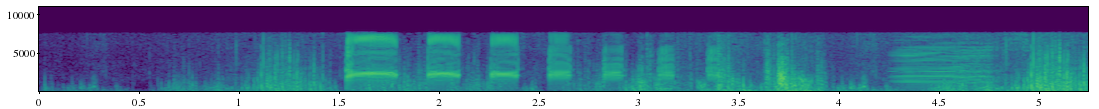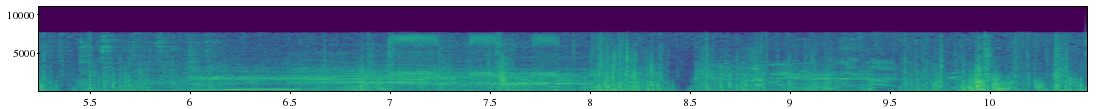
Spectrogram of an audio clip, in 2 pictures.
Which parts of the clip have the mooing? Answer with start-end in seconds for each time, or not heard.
4.2-9.9.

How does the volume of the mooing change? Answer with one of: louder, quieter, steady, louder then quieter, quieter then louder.
louder then quieter.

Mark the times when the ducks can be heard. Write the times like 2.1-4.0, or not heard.
1.5-3.5, 7.0-8.9.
